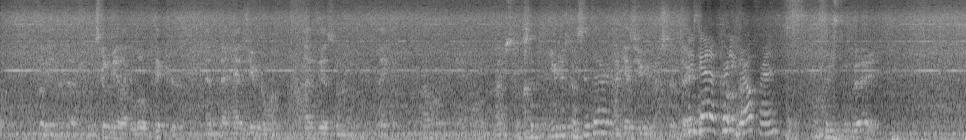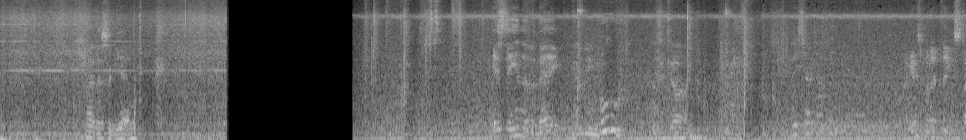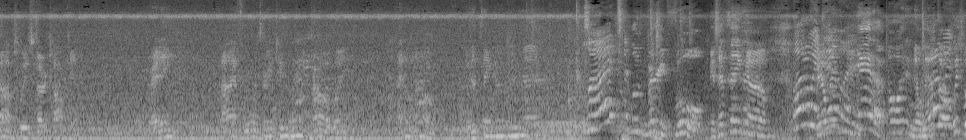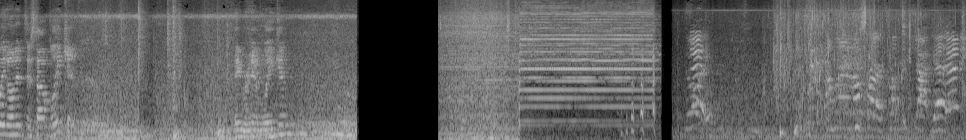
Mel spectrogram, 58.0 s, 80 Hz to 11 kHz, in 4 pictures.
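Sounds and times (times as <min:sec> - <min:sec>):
background hum and hiss: 0:00.0 - 0:17.6, 0:19.8 - 0:48.8, 0:53.0 - 0:57.9
thin high whine: 0:00.0 - 0:17.9, 0:26.3 - 0:45.6, 0:50.1 - 0:53.4.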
